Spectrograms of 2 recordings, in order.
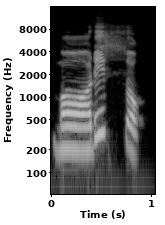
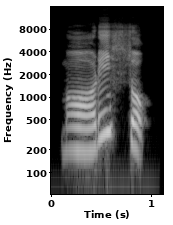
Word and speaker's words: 머릿속: Esta palabra suena 머릿속 o 머릿속. Aquí también la parte posterior 속 suena 속.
